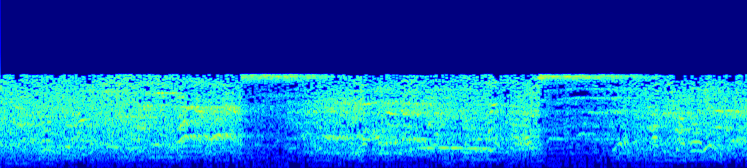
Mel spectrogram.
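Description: Water splashes as swimmers thrash in a pool, echoing in a large indoor hall.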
